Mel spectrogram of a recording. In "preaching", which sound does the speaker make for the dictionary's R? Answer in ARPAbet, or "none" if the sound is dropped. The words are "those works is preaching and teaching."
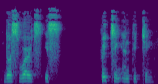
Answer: R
